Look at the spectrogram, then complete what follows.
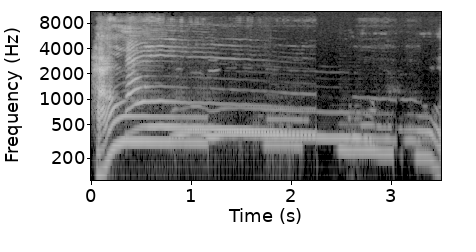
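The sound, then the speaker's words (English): A person imitates a wolf howl with one long, sustained, rising-then-steady wail lasting a few seconds, loud, with a slight wavering break near the end. “That was a good howl.”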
